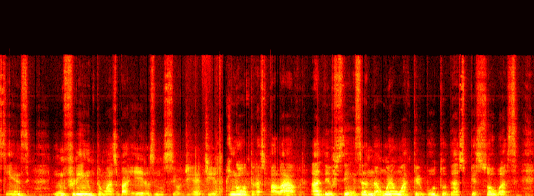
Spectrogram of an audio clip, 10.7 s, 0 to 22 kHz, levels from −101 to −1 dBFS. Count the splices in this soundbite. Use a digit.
2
